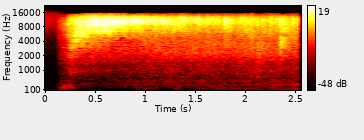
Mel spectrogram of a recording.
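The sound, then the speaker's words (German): A shower starts abruptly and then runs steadily, a dense hissing spray of water that keeps up at an even level with no voices over it. “Eine Schweineüberleitung hier zur Dusche?”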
